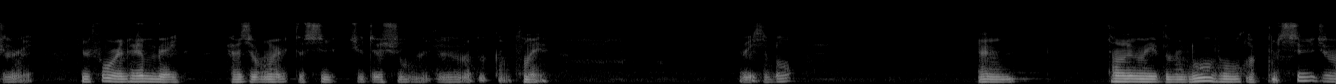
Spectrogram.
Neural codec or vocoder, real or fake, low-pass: autoencoder, 22.05 kHz, a latent of 192 numbers a frame, VITS, trained on one speaker; fake; 7.2 kHz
